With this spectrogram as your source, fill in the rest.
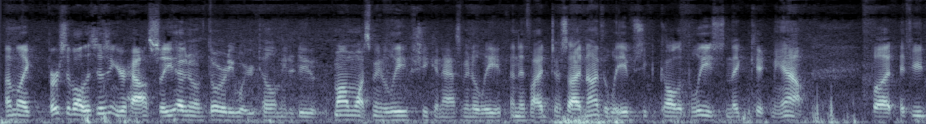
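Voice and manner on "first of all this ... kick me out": ordinary delivery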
